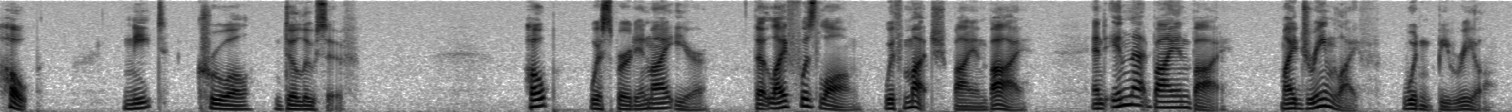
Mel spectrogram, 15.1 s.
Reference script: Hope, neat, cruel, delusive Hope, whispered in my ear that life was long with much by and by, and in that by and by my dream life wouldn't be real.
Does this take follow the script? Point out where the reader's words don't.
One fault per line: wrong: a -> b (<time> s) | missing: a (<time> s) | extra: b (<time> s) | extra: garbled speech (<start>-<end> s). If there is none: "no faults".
no faults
